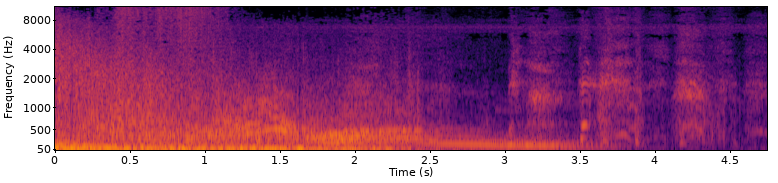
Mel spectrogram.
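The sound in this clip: A hand grenade explodes during a dramatized fight against dinosaurs, a loud, broad blast that rolls into a deep rumble and fades slowly over several seconds.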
